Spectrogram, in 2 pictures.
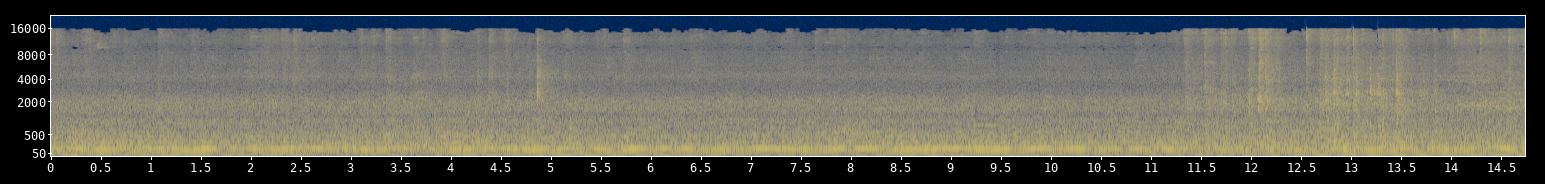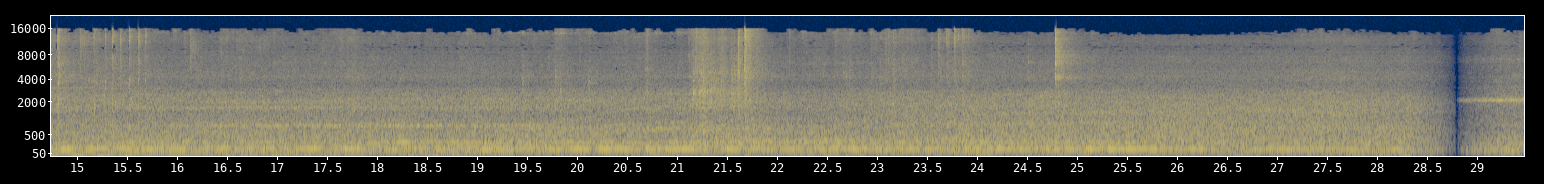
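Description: MTR train departing a station platform: a steady low electric hum, with a fainter whine that rises and falls around the middle. The sound cuts off abruptly for a moment near the end.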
